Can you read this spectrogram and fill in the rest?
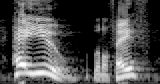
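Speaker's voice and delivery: loud vocative call. Shown as a demonstration. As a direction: hail someone and then name them. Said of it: "And so it's".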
